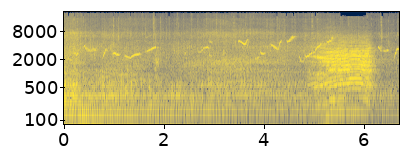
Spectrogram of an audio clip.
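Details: Tame herd cows out looking for food: one bright, wavering moo rises clearly near the five-second mark over a steady chorus of chirping birds and low background rumble.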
